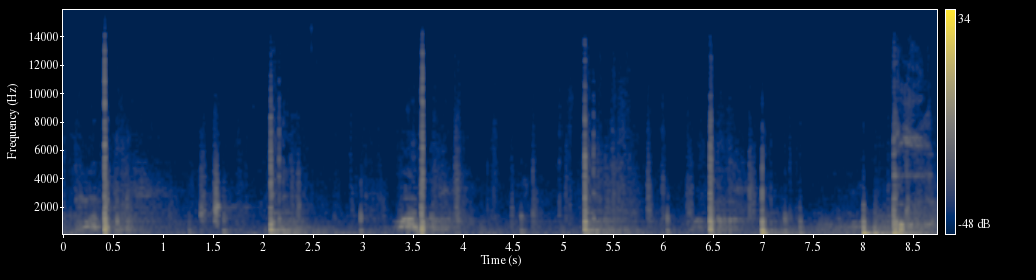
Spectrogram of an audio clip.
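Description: Tennis rally on a clay court: racquets strike the ball about every second and a half, with a player's grunt on some of the hits.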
